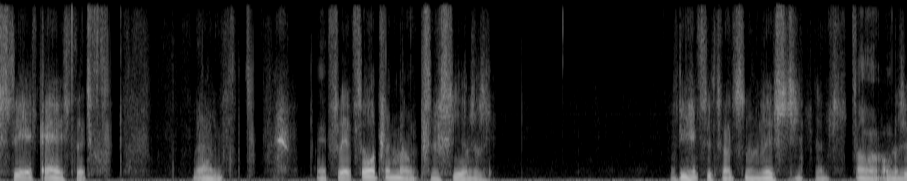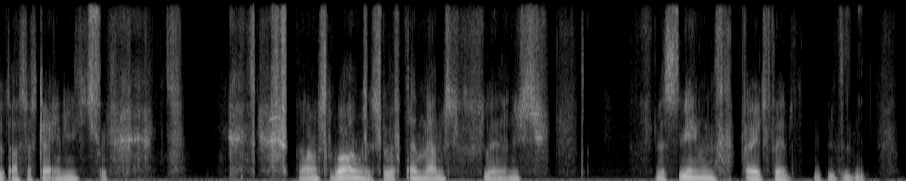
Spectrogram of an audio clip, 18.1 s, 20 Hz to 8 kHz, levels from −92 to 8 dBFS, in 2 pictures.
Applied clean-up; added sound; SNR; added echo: neural diffusion model UNIVERSE++.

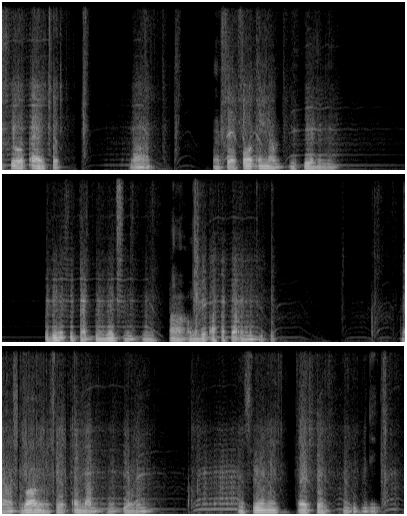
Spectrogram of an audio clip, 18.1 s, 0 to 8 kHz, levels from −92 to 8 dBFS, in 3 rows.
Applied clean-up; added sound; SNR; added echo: neural mask model RNNoise.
